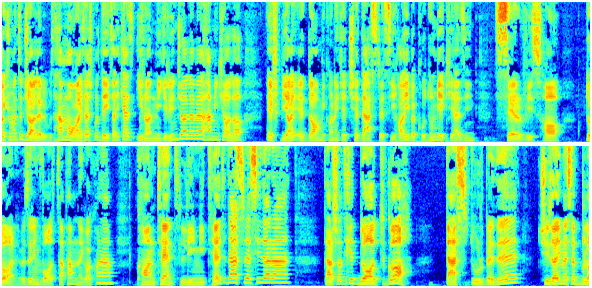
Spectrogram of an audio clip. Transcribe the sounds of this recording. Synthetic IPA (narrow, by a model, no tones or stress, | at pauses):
d̪okʰume̞nt̪ʰed͡ʒɒːle̞bḭːbṵːd̪ɦæmːoɣæjet̪ʰæʃbɒːd̪e̞jt̪ʰɒːjiːcʰeæziːɾɒːnmiɟiːɾiːnd͡ʒɒːle̞beɦæmiːŋcʰe̞hɒːlɒː | efbiɒje̞d̪ːeɒːmiːkʰo̞ne̞cʰe̞t͡ʃʰe̞d̪æst̪ɾesiːɦɒːjiːbe̞kʰo̞d̪uːmje̞cʰiːæ̰ziːnse̞ɾviːshɒː | d̪̥ɒ̰ːɾḛbe̞̰zɒɾiːmvɒːd̪sæphæmne̞ɡɒːhkʰo̞næm | kʰont̪ʰe̞nt̪ʰlimit̪ʰe̞d̪ːæst̪ɾesiːd̪ɒːɾænd̪ | d̪̥æɾsuɾæt̪iːcʰe̞d̪ɒːd̪ɡɒːh | d̪̥æst̪uːɾbe̞d̪e̞ | t͡ʃʰiːzɒːjiːmeslebl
